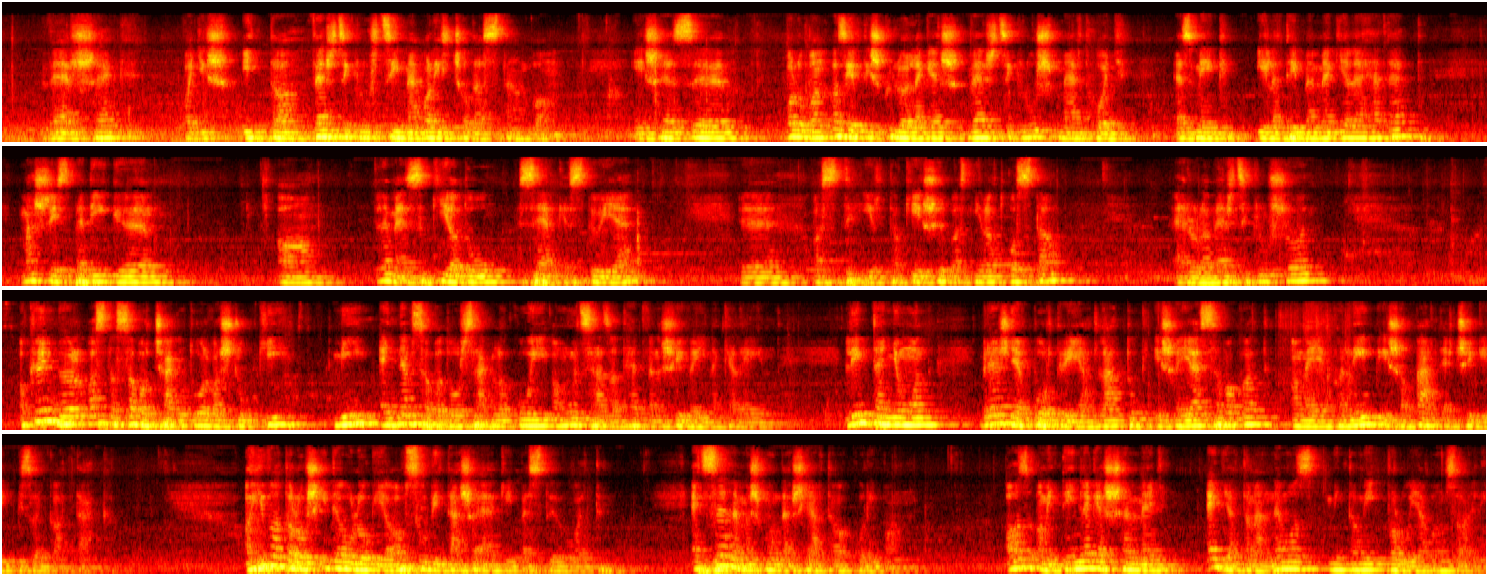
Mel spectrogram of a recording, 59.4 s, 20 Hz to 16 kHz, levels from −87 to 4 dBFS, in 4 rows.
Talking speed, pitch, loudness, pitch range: 95 wpm, 150 Hz, -20 LUFS, 135-165 Hz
